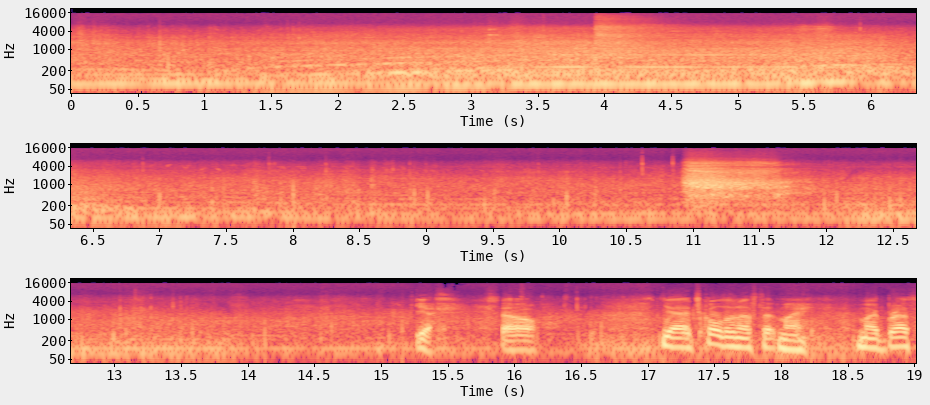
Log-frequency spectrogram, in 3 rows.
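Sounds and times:
light wind noise in cold weather: 0.0s - 18.9s
school bus idling with low steady engine rumble in cold weather: 0.0s - 18.9s
school bus air-brake hisses in cold weather: 3.9s - 4.5s
speech: 15.3s - 16.3s, 17.1s - 18.9s.

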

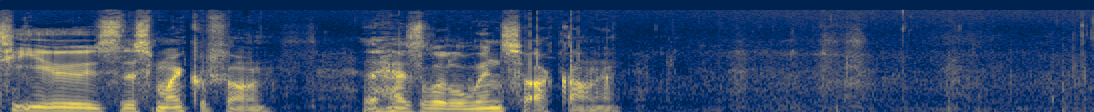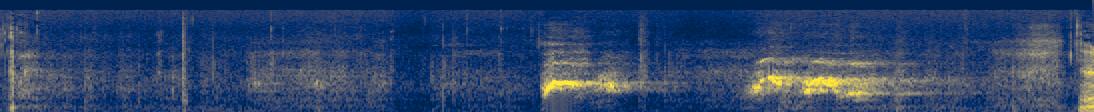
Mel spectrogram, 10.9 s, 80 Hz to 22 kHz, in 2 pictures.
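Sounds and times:
speech: 0.0s - 3.2s
dog barking: 8.2s - 10.3s.

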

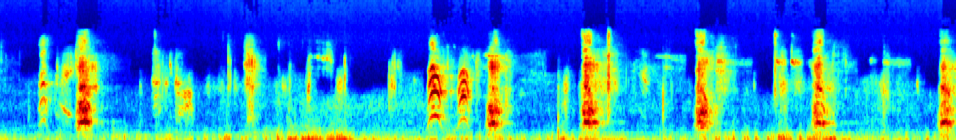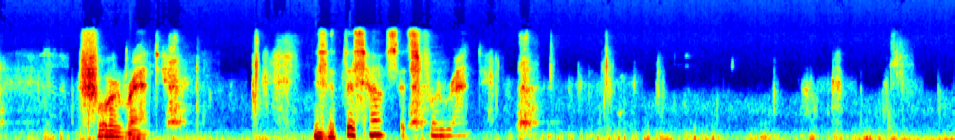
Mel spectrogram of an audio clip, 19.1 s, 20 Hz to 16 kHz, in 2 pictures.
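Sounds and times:
steady low rumble of outdoor noise: 0.0s - 19.1s
dog barking: 0.4s - 1.1s, 4.3s - 5.2s, 5.8s - 6.2s, 7.0s - 7.3s, 8.1s - 8.5s, 9.4s - 9.7s, 11.2s - 11.6s, 13.6s - 13.9s, 14.7s - 15.1s
speech: 10.6s - 11.2s, 12.7s - 14.4s.

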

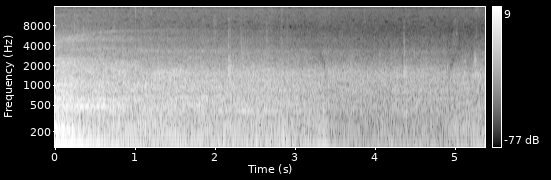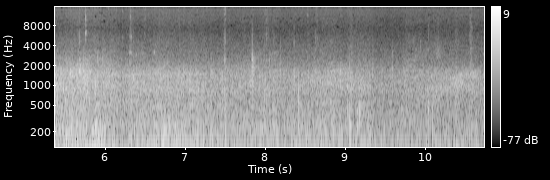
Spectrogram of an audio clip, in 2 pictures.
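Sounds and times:
car engine hum: 0.0s - 3.4s
road and wind noise of a car turning at an intersection: 0.0s - 10.7s.

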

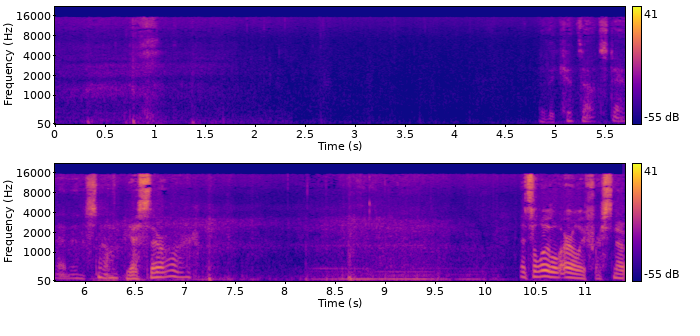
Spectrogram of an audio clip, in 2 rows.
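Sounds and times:
speech: 4.9s - 7.4s, 10.4s - 11.3s
bus engine and road roar passing by: 6.0s - 10.5s.

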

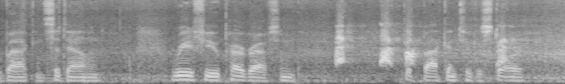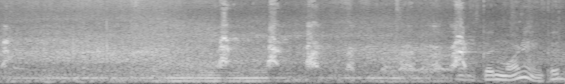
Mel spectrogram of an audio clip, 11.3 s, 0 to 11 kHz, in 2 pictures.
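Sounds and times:
speech: 0.0s - 3.1s, 4.0s - 5.4s, 7.9s - 11.3s
low rumble of traffic or an engine: 0.0s - 11.3s
small terrier yapping: 3.4s - 4.3s, 5.0s - 6.1s, 7.8s - 10.4s.

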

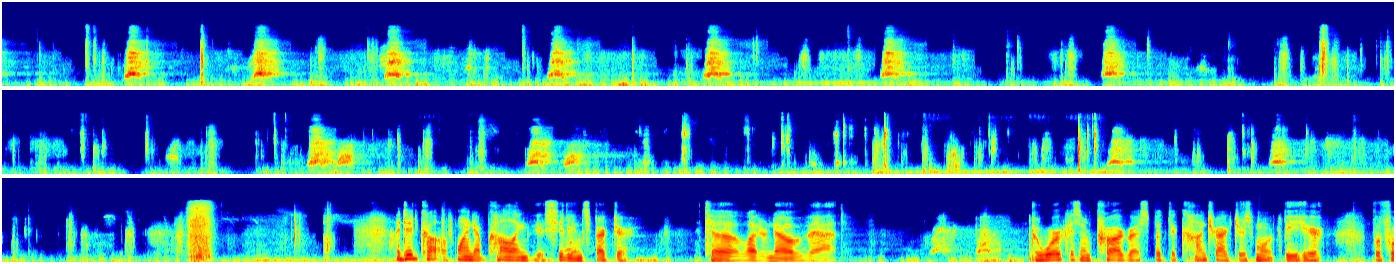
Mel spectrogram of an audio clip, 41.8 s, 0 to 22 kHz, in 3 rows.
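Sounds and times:
dog behind a fence barking at a leashed husky: 1.2s - 1.7s, 2.4s - 6.0s, 6.8s - 7.6s, 8.5s - 9.4s, 11.0s - 11.4s, 15.6s - 15.8s, 17.0s - 17.8s, 19.1s - 20.0s, 24.9s - 25.5s, 26.6s - 27.0s, 37.1s - 38.0s
speech: 31.9s - 34.2s, 34.9s - 36.3s, 38.2s - 41.7s.

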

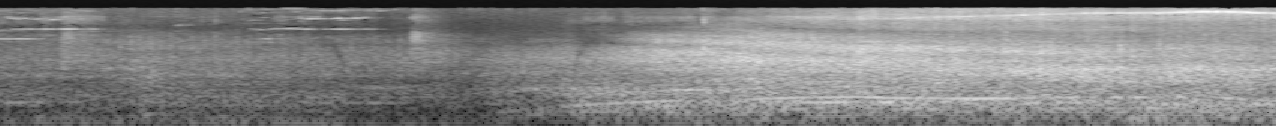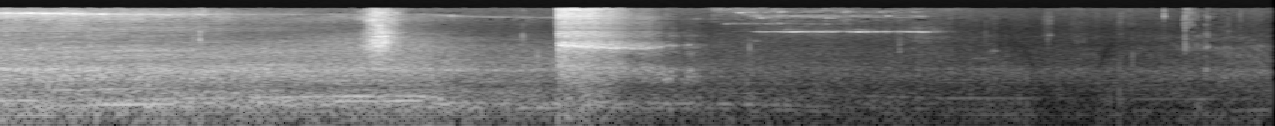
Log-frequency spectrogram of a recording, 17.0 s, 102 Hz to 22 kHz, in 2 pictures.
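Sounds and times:
garbage truck passing outside with heavy engine rumble and whine: 0.0s - 14.3s
sharp clank: 12.2s - 13.0s.

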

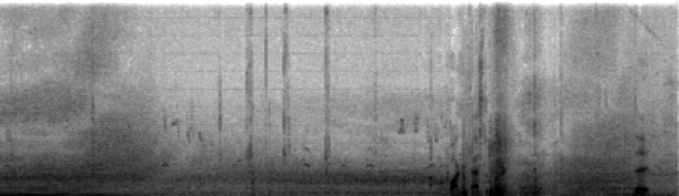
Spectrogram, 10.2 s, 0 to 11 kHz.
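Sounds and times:
steady roadway rumble from a passing vehicle: 0.0s - 10.1s
truck with loaded bed jolting over a speed bump: 6.3s - 8.6s
speech: 6.8s - 7.8s, 9.6s - 9.9s.

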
